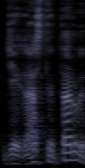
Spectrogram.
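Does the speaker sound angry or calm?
angry. It is said in an angry tone.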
